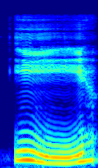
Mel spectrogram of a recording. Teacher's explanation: So when I'm saying e, I want to make sure I really have a nice tense high tongue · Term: e vowel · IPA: /i/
